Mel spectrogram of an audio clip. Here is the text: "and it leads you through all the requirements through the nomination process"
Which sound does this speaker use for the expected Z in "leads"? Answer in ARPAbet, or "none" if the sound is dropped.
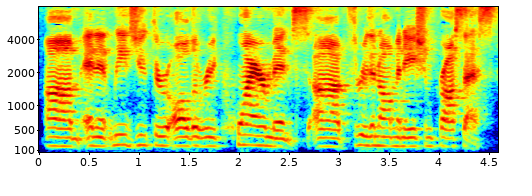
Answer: Z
